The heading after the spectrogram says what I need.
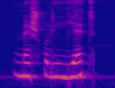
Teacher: Vurğu 4-cü hecanın üzərindədir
